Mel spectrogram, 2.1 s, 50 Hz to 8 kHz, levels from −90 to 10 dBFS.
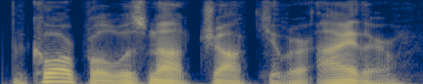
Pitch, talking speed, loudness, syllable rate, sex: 90 Hz, 170 wpm, -18 LUFS, 5.9 syllables/s, male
